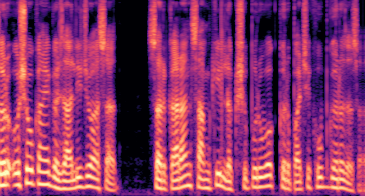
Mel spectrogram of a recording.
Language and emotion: Goan Konkani, neutral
